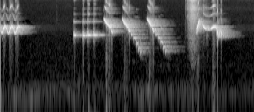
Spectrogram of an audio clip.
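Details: Asian pied starling singing to draw other starlings into song: a buzzy high note, a gap, then a steady whistle and a series of descending harmonic slurs, ending in a harsh burst and a wavering whistle.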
